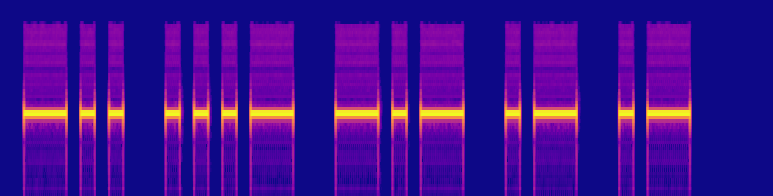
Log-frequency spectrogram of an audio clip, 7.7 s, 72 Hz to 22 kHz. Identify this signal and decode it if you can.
Morse code, heard as a keyed tone, about 8 wpm, 800 Hz. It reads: DVKAA
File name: morse mp3 / revision3-vitesse 8 mots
